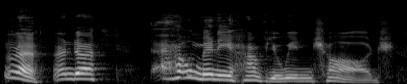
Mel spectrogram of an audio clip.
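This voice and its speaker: A man playing a high-voiced, hesitant gentleman visitor. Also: huge pitch swings, exaggerated voice. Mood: politely curious. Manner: halting, tentative, genteel. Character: polite, hesitant, nervously curious gentleman visitor.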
